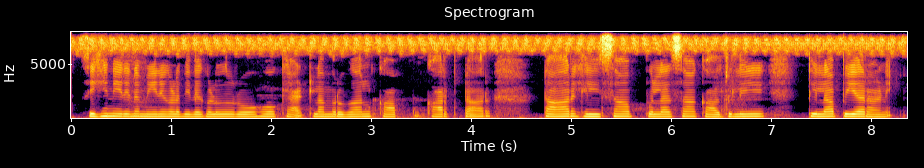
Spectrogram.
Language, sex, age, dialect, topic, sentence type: Kannada, female, 18-24, Central, agriculture, statement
